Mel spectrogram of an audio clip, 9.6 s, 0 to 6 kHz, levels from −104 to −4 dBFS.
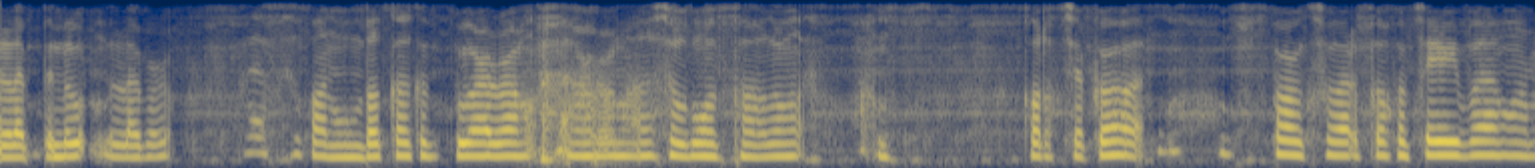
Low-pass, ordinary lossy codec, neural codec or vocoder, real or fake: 5.4 kHz; none; autoencoder, 44.1 kHz, a latent of 192 numbers a frame, MeloTTS; fake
